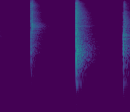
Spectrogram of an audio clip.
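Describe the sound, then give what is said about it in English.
Three sharp, separate hand claps come from dancers clapping as part of their choreography. The crisp, bright claps are spaced unevenly apart, with silence between each. “Unfortunately, this dance had claps in the choreography.”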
